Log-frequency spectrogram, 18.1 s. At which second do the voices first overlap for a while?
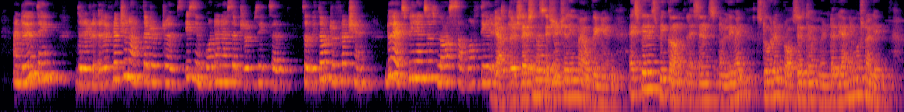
9.8 s

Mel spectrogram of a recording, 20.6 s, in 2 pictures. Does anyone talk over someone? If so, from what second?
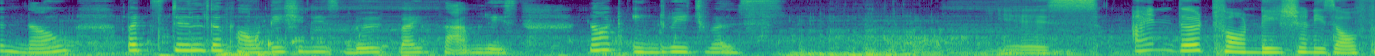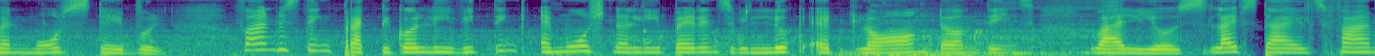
none

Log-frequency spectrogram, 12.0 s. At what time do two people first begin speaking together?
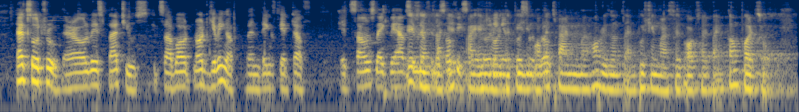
6.1 s

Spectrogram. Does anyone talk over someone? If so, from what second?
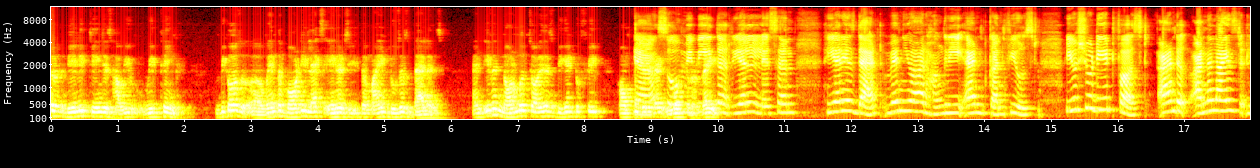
8.7 s

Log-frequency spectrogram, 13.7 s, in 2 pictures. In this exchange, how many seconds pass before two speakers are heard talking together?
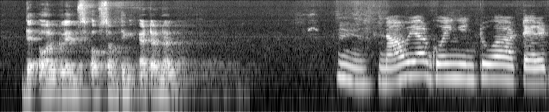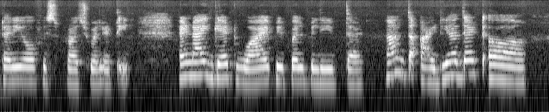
none

